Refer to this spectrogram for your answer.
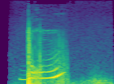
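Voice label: "Drou", French; phonetique; la syllabe ou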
